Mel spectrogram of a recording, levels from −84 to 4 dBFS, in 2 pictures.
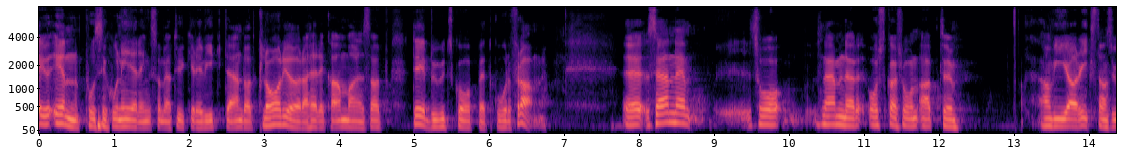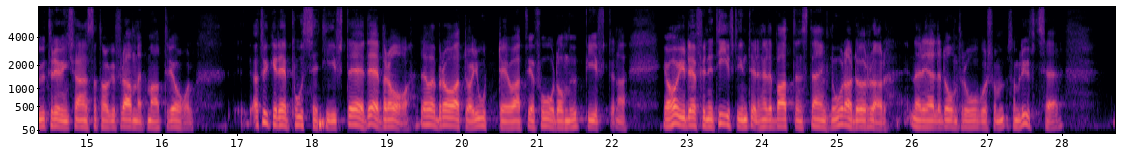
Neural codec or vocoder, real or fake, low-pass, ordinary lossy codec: codec, 16 kHz, 2 kbps, X-Codec, WavLM features, trained on Multilingual LibriSpeech; fake; none; none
